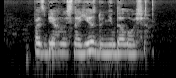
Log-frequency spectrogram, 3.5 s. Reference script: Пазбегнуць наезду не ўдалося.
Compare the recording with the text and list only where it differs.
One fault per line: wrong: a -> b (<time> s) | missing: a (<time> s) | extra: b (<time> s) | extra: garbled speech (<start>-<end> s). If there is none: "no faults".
no faults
